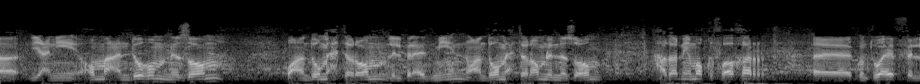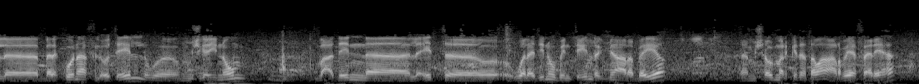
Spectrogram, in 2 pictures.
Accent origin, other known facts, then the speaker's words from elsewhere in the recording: Egypt; او اسهل حاجه عندنا في مصر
